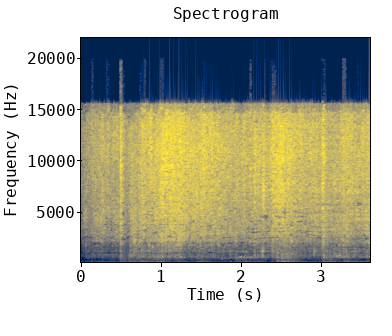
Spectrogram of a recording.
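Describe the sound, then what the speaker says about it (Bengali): Pieces of rohu fish fry in hot oil, giving a loud, steady crackling sizzle with occasional pops and a slight scrape as a piece is turned, and no voices. "আর এক পিসটা উল্টে দিলাম, লাল লাল করে ভাজা হবে"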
